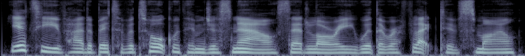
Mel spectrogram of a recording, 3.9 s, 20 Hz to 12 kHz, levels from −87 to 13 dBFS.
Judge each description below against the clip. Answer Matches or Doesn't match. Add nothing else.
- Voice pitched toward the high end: Doesn't match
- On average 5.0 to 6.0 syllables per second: Doesn't match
